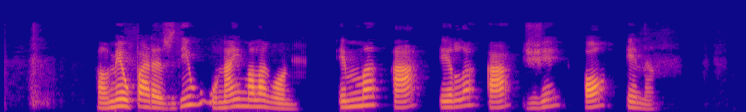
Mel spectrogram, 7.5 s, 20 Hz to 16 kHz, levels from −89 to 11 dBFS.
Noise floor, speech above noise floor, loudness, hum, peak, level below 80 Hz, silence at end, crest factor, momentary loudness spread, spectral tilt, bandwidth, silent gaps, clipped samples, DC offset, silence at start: -67 dBFS; 49 dB; -19 LUFS; none; -2 dBFS; -68 dBFS; 0.95 s; 18 dB; 12 LU; -6.5 dB/octave; 7.6 kHz; none; under 0.1%; under 0.1%; 0.3 s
